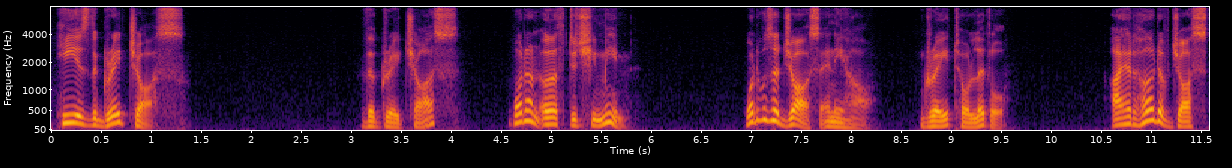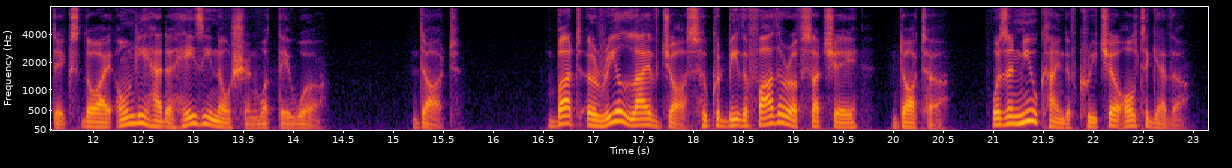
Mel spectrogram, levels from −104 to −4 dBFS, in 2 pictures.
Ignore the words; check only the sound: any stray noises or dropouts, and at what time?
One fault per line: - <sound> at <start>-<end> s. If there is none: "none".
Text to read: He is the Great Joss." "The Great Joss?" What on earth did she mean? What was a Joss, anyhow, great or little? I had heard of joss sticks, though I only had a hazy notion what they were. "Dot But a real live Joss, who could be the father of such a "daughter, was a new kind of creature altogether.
none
